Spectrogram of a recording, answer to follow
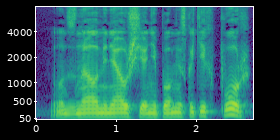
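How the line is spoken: Angry. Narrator (Russian): сердито сказала Кристин

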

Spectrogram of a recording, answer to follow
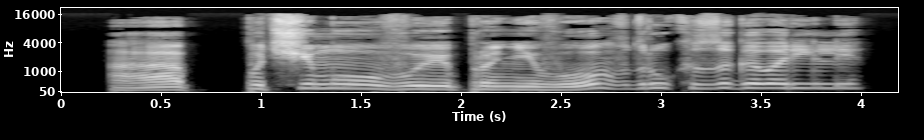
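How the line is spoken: Feigned indifference. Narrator (Russian): спросил он нарочито равнодушным тоном

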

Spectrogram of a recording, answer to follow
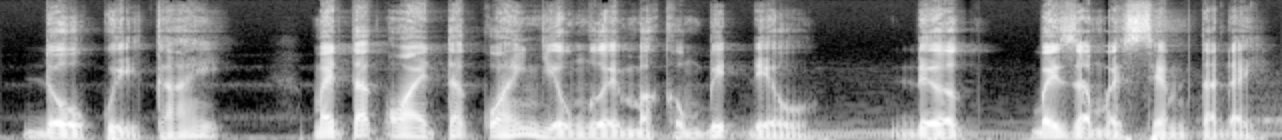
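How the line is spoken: Harsh growling voice. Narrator (Vietnamese): Ông thầy Hải lúc này lên tiếng gằn giọng

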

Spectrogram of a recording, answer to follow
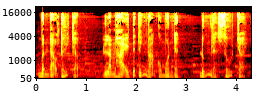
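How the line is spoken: Sorrowful sigh. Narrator (Vietnamese): Tiếp dẫn đạo nhân thở dài một tiếng

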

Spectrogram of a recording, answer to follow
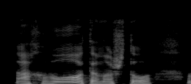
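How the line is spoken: Exclaimed, then laughed. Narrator (Russian): воскликнул Гидвон и рассмеялся

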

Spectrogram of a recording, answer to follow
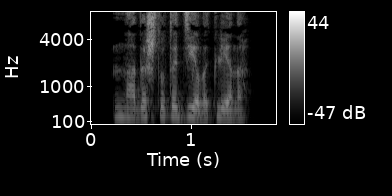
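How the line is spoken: Muffled near-whisper. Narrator (Russian): Она сказала это глухо, почти шепотом

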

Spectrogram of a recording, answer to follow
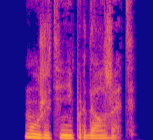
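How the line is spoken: Sighing. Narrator (Russian): вздохнула

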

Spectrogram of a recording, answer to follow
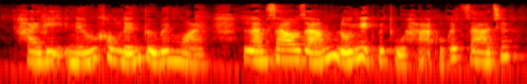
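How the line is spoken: Old woman, smiling. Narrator (Vietnamese): Lão phụ mỉm cười nói

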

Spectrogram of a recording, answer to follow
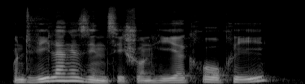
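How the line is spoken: Ominously soft voice. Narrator (German): die Stimme des Intendanten so sanft wurde

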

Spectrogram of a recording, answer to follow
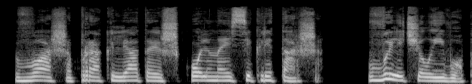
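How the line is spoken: Growled. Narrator (Russian): прорычала я

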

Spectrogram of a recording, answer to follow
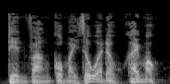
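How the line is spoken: Whispered demand. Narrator (Vietnamese): tên ăn mày thì thầm hỏi

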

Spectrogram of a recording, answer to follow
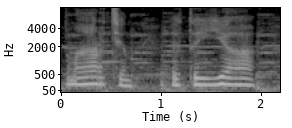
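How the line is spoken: Moaning goose. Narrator (Russian): простонал связанный гусь

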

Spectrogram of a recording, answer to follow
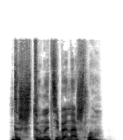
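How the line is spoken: Growl. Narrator (Russian): рыкнула

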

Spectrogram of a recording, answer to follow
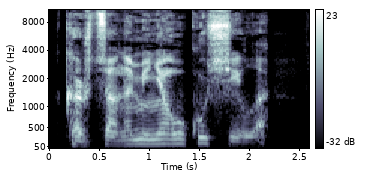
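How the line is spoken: Bewildered, forced out. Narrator (Russian): Недоуменно выдавил Гадсон

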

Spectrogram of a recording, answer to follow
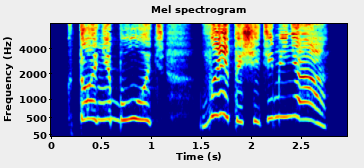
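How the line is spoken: Little spinach wailing. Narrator (Russian): вопит шпинатик

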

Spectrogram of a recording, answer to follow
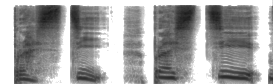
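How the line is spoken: Persistent hoarse plea. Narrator (Russian): не сдается Богдан … хрипя

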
